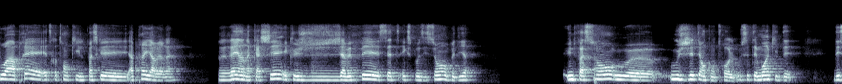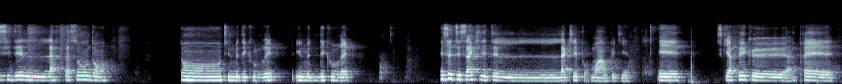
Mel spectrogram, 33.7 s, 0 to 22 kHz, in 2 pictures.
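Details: Stuttering in a 22-year-old man speaking French. He began working on his stutter in his final year of high school and says it changed a lot after that.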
